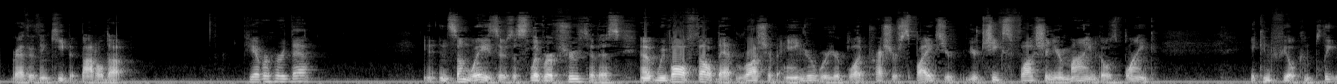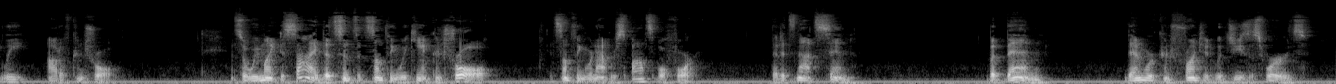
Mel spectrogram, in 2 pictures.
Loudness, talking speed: -17 LUFS, 180 wpm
